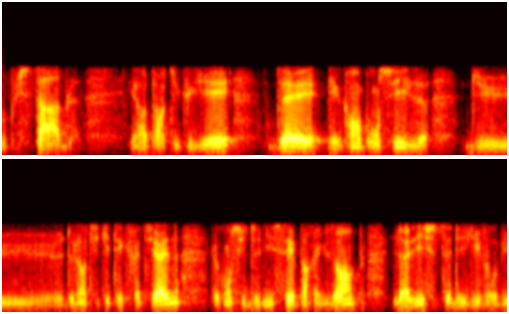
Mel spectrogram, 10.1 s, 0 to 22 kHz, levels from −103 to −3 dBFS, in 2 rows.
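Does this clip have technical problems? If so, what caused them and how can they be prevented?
Yes. The iLBC codec colours the whole clip. The speech sits in a narrow band from about 250 Hz to 3.6 kHz, and the voice has a slightly rough, synthetic edge. That comes from iLBC coding each 20 ms frame's excitation on its own at a low rate, which fits its 15.2 kbps mode. Everything above 3.6 kHz is gone, so sibilants and air are dull. To prevent this, use a wideband codec such as Opus at a higher bitrate wherever both ends support it.

Lost iLBC frames occur from 2.18 to 2.22 s, just before "dès les grands conciles". For that brief moment the voice turns into a held, faintly buzzy sound. The decoder had no data, so it repeated the last pitch cycle blended with noise to fill the hole. The gap points to a single lost 20 ms frame. Because each iLBC frame decodes independently, the speech is clean again immediately after. 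To prevent this, reduce packet loss on the network path with QoS prioritisation, a wired link or forward error correction.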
